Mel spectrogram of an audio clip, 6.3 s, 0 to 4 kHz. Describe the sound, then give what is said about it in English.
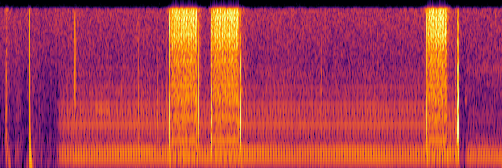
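Steady low electrical buzz from a UAX7 telephone exchange tone machine, a characteristic machine found only on that exchange type, runs throughout. A sharp click comes near the start, and a few short, louder buzzy bursts break in over the hum. “These examples are of machines from a manual exchange, a railway PABX, and a UAX7. In the last case, this type of machine seems to be only fitted to the UAX7, and therefore it's very characteristic.”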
